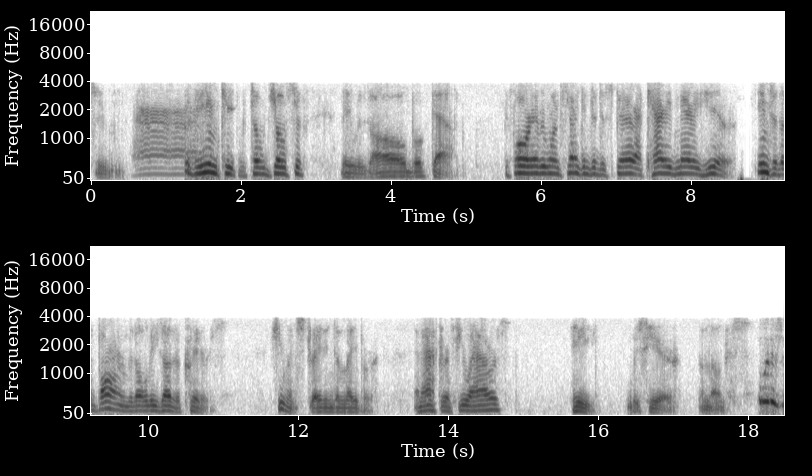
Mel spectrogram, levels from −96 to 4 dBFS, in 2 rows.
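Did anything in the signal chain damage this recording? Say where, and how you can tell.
Yes. The damage sits at the codec stage and runs through the whole speech clip: tandem speech coding, where the call was decoded and re-encoded at each link border. The sound is rougher, more muffled and more warbly than one narrowband codec would leave it, with nothing above 3.8 kHz. That compounding points to two lossy speech coders in a row, which fits iLBC feeding GSM full rate through a G.711 A-law hop. Each coder works on the previous one's errors. A single codec or a plain band-limit would not stack artefacts like this.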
